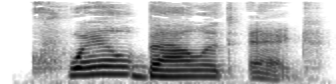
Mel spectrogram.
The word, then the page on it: quail balut egg: American English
